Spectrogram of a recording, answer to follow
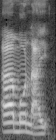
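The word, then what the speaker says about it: Adonai: Parce que c'est la gematria de nom de Dieu Yud Kei Vav Kei, écrit et lu. Il se lit Amonai. Et s'écrit Yud Kei Vav Kei.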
